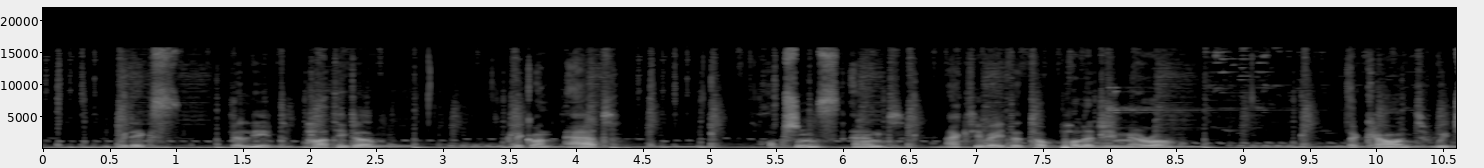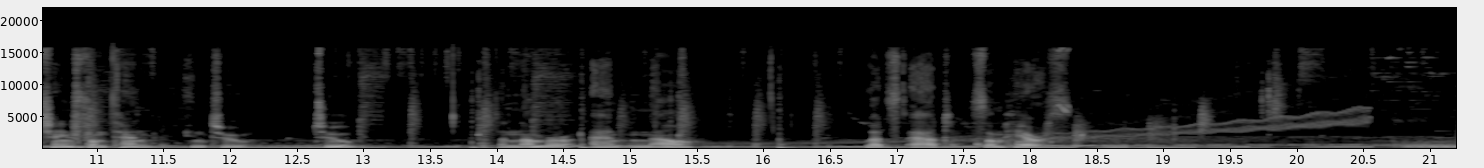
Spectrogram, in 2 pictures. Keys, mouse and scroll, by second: 2.0-3.6 drag, 4.3-5.9 drag, 9.0-10.5 drag, 20.7 click.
